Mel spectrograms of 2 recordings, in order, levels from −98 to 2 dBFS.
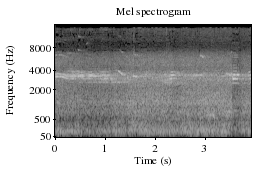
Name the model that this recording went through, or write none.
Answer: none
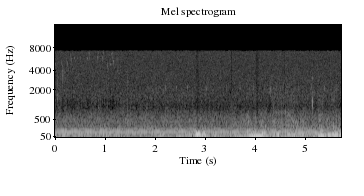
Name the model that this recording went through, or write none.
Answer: none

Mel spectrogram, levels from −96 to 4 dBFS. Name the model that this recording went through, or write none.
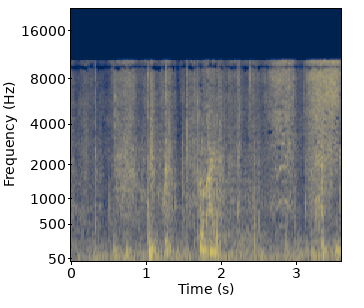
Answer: vocoder, BigVGAN v2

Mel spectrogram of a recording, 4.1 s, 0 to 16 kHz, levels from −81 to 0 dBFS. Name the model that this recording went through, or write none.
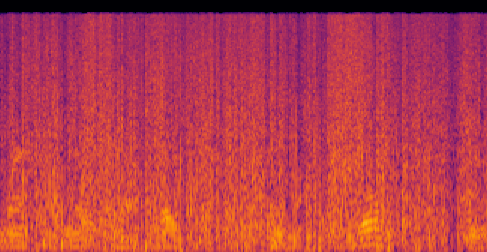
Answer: none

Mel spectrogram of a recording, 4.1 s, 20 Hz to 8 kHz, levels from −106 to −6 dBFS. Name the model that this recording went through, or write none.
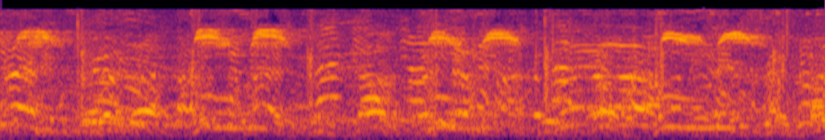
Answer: none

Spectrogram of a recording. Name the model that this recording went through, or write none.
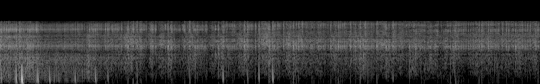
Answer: none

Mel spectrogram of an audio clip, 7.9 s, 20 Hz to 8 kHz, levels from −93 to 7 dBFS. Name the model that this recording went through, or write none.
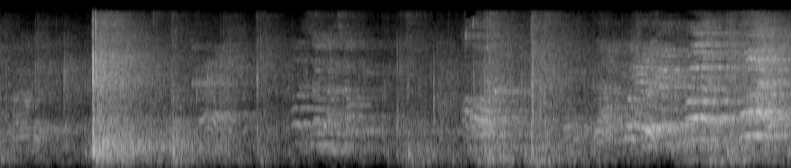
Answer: none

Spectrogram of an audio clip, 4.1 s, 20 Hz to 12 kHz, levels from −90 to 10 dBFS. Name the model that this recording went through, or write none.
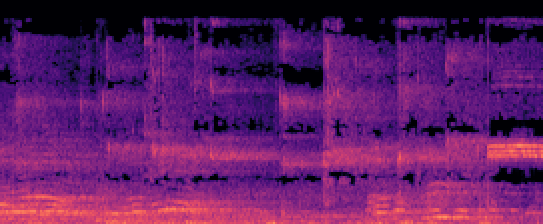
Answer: none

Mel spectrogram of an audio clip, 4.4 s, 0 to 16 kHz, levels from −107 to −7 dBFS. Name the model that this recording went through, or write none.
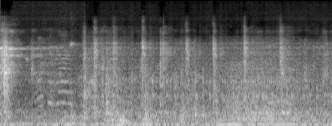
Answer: autoencoder, DAC-VAE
